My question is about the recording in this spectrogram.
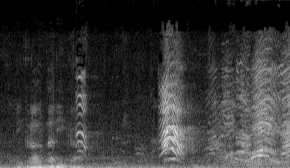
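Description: Young children's high-pitched voices, one child calling out short words into a microphone, loudest about two and a half seconds in. Near the end a group of children start speaking together, as at the start of a recited pledge.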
